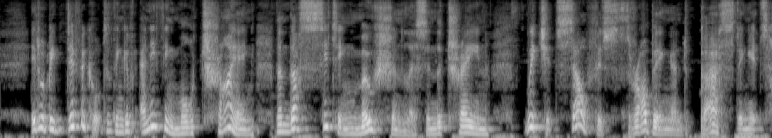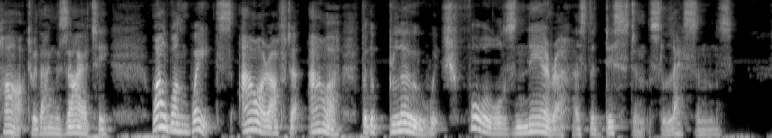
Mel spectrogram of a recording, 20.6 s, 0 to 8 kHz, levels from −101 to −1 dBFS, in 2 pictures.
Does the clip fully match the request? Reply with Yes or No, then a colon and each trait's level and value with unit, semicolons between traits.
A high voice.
No: low, 130 Hz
